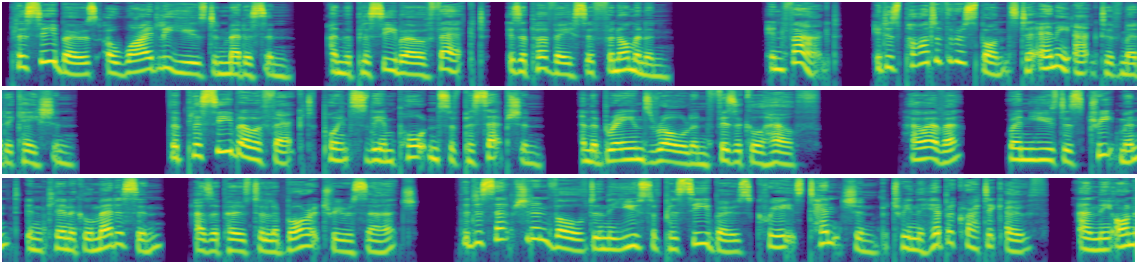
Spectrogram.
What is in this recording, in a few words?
Didactic Narration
